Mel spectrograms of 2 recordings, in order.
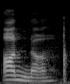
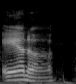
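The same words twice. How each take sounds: First: The name is said with a Finnish pronunciation. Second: The name is said with an English pronunciation.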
